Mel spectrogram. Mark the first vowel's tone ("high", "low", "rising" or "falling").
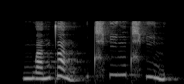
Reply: rising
